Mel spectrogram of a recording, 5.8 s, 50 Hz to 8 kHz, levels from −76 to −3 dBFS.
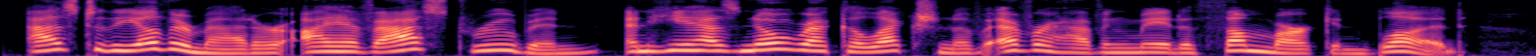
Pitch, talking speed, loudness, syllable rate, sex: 225 Hz, 240 wpm, -18 LUFS, 6.1 syllables/s, female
